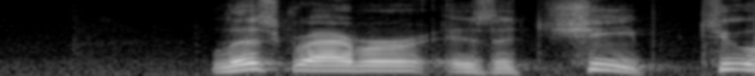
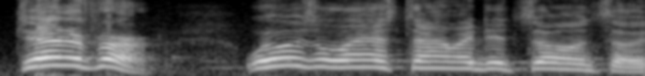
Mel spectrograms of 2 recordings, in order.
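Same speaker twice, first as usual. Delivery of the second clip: raised voice, calling across the office; 7 semitones higher, 5 dB louder than usual. Retold or imitated. Speaker calls out to assistant Jennifer in the office, loud call. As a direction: call her name loudly from the next room.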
